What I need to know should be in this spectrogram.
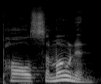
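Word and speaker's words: Paul Simonon: deaf mick jones and paul simonen which i found out is the right way to pronounce his name from the clash symphonia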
